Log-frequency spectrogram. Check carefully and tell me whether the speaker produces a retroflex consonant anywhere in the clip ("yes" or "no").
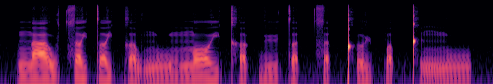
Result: no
